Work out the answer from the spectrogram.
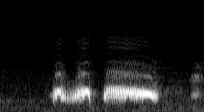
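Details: Single spotted dove lure phrase meant to stir other birds: a wavering low coo followed at once by a longer steady coo that falls slightly at the end, then a faint soft note.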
